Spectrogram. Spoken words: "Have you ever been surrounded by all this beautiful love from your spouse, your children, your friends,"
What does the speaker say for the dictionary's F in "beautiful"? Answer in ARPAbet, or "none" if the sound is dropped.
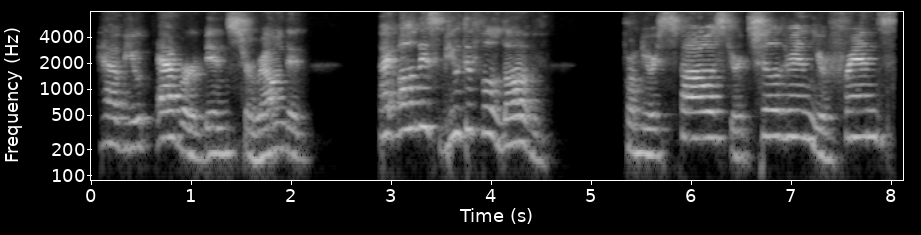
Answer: F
